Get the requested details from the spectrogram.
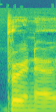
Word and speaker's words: Brno: So we've just watched the, is it pronounced Bruno? – Bruno, yeah. – Bruno. MotoGP race in the Czech Republic, and it was a pretty good day.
